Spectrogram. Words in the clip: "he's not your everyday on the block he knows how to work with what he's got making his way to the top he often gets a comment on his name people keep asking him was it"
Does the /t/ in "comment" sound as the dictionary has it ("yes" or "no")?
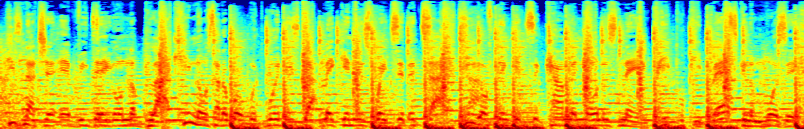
no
